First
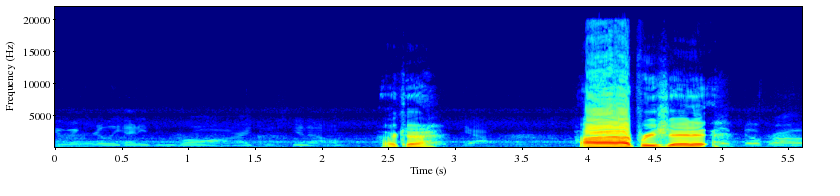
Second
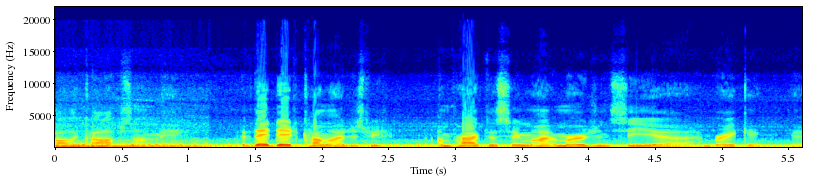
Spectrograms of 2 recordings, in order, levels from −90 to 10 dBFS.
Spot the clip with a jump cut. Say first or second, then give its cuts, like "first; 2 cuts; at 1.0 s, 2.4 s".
second; 1 cut; at 1.1 s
